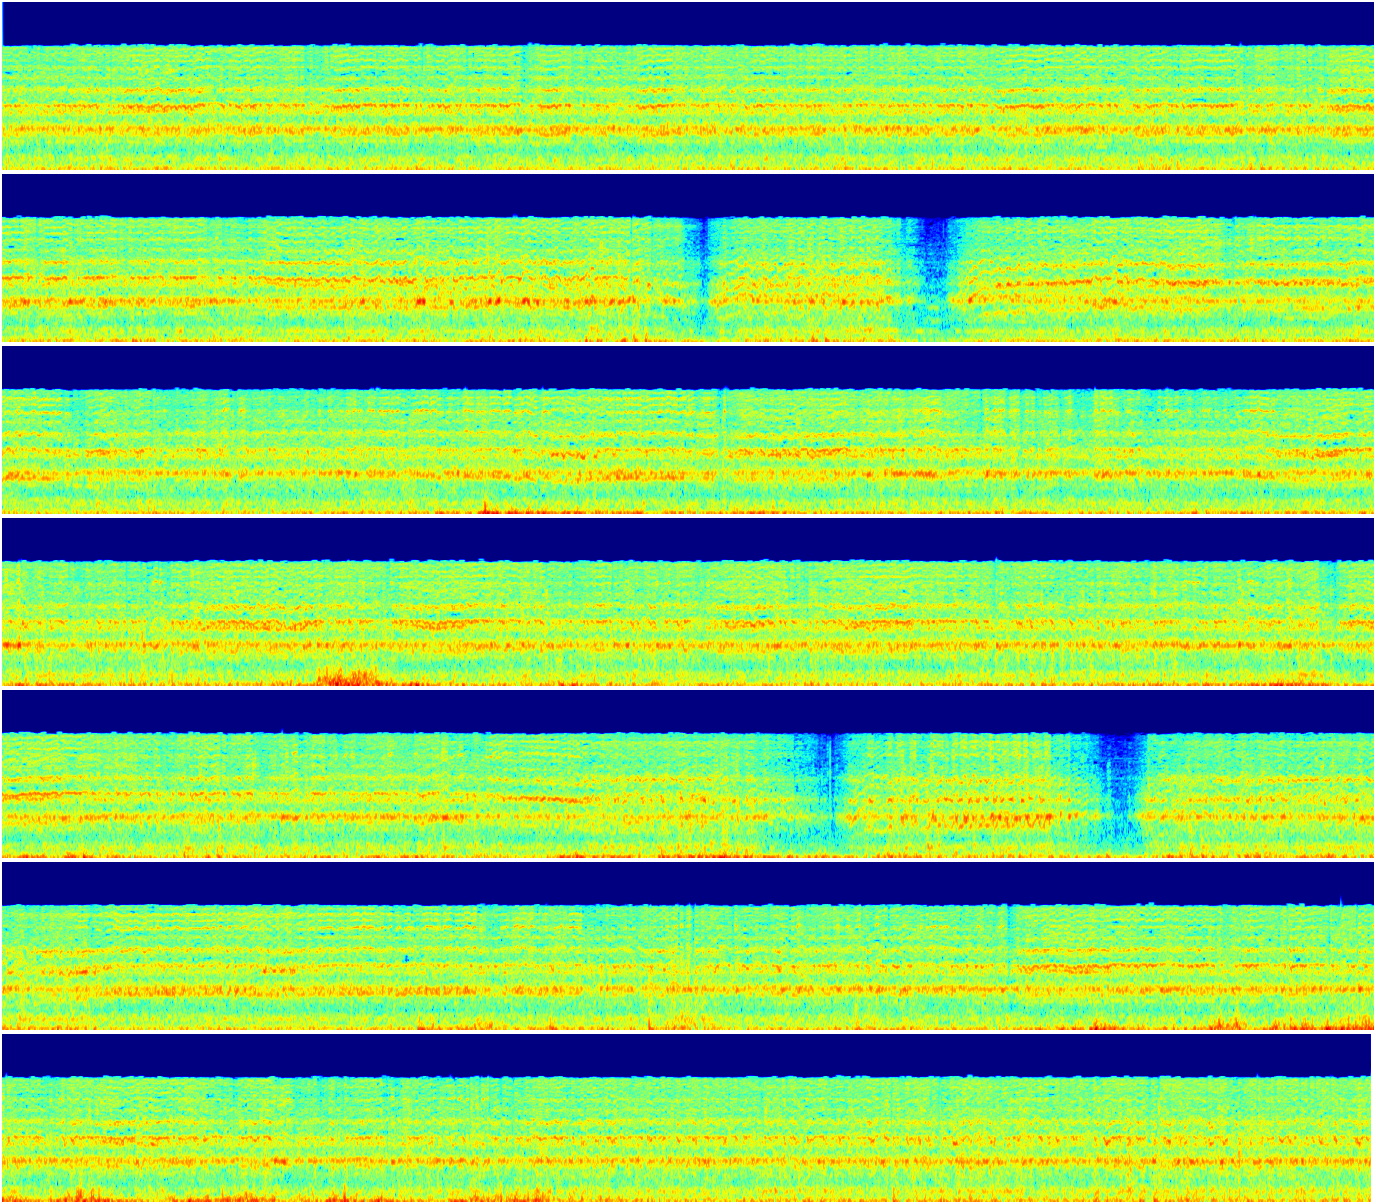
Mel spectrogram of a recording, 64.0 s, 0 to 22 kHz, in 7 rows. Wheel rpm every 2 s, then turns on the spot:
230, 230, 230, 230, 230, 220, 170, 120, 190, 220, 230, 220, 230, 230, 220, 230, 220, 230, 230, 230, 180, 120, 130, 220, 230, 230, 230, 230, 230, 230, 230, 230.
none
